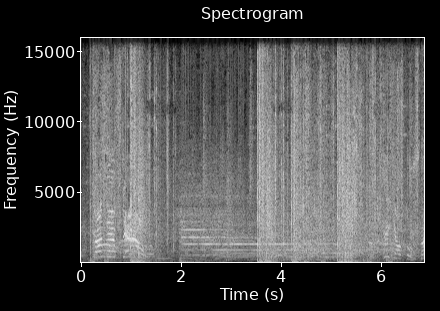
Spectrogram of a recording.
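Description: Heavy gunfire rattles through a Red Dead Redemption shootout, loud and close, with dense overlapping shots, rapid bursts and booming reports, while voices shout over the battle.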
